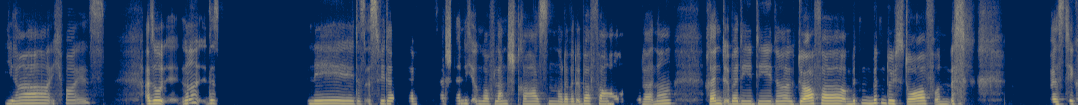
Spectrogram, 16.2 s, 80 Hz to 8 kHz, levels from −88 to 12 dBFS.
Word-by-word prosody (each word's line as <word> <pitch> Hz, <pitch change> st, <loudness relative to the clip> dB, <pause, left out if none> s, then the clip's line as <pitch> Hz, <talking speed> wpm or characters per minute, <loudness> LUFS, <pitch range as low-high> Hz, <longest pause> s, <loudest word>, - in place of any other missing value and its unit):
Ja, 235 Hz, +3 st, -1 dB
ich 225 Hz, -, -15 dB
weiß. 245 Hz, +4 st, -9 dB, 0.6 s
Also, 230 Hz, +2 st, +6 dB
äh, -, -, -5 dB, 0.2 s
ne, 270 Hz, +6 st, -1 dB
das 235 Hz, +1 st, -3 dB, 1.4 s
ne, 220 Hz, 0 st, +2 dB
das 200 Hz, -2 st, -6 dB
ist -, -, 0 dB
wieder 215 Hz, -1 st, +1 dB, 0.3 s
der 200 Hz, -, -4 dB, 0.4 s
fährt 205 Hz, 0 st, -11 dB
ständig 215 Hz, +1 st, -5 dB
irgendwo 200 Hz, +1 st, -4 dB
auf 200 Hz, 0 st, -6 dB
Landstraßen 195 Hz, -1 st, -2 dB
oder 185 Hz, 0 st, -1 dB
wird 190 Hz, -, -4 dB
überfahren 205 Hz, -2 st, 0 dB, 0.4 s
oder, 180 Hz, 0 st, -4 dB
ne, 220 Hz, +5 st, -1 dB, 0.5 s
rennt 210 Hz, +3 st, +5 dB
über 205 Hz, 0 st, +1 dB
die 200 Hz, -1 st, -4 dB
die, 200 Hz, +1 st, -4 dB
ne, 200 Hz, 0 st, -2 dB
Dörfer 220 Hz, +1 st, +6 dB
mitten 215 Hz, +3 st, -3 dB
mitten 255 Hz, +1 st, 0 dB
durchs 225 Hz, -1 st, +1 dB
Dorf 215 Hz, +3 st, +4 dB
und 180 Hz, +1 st, -4 dB
ist 210 Hz, +2 st, +1 dB, 1.2 s
als 180 Hz, -1 st, +3 dB
TK 195 Hz, +1 st, -3 dB
210 Hz, 135 wpm, -21 LUFS, 195-225 Hz, 1.4 s, Also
